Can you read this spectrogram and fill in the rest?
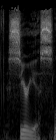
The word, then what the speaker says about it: Sirius: Sirius. Like Sirius. – Like, why so serious? – Why are you so serious?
